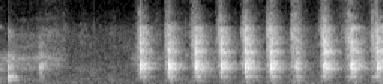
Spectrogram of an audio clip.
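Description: Onion chopped quickly on a kitchen board with a knife, about ten sharp, even knocks in a fast steady rhythm, close and clear, after a couple of earlier isolated taps.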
